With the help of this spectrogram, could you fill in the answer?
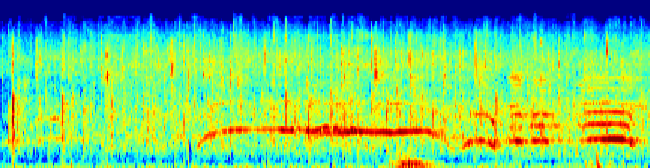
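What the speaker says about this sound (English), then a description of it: "big round of applause for your parents" After a percussion evening performance, a school audience applauds the performers' parents, with scattered clapping under talk and a voice holding a tone over it, fairly faint and distant.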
